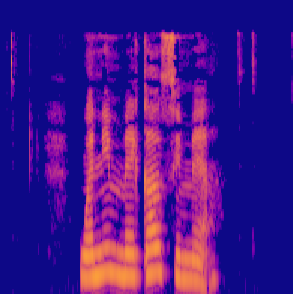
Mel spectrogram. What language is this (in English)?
Central Tarahumara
